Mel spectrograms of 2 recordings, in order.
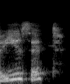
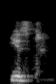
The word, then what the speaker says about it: used: Yo no estoy diciendo use it, sino used to. Used.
